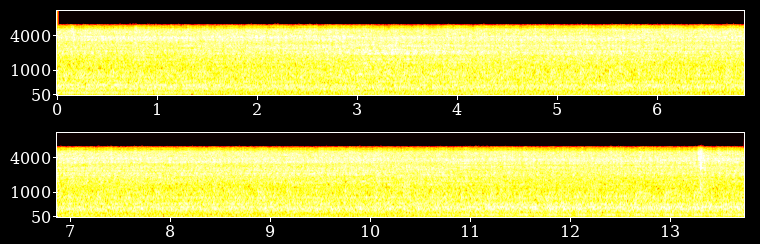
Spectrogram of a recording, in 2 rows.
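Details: John Deere 4020 diesel tractor after clutch replacement and split reassembly, shifted from park into gear: steady chug about three and a half beats per second, no slipping, grinding or chatter; new clutch engaging cleanly, normal running.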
